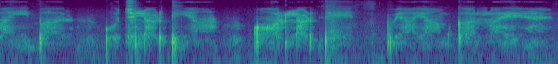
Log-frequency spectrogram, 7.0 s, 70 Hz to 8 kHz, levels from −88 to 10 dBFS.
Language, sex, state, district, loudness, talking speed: Hindi, female, Rajasthan, Jaipur, -26 LUFS, 85 wpm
